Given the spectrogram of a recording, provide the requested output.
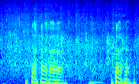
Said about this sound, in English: And some people wanted to clap. I would pause and give opportunity if you'd like to clap for my dad.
